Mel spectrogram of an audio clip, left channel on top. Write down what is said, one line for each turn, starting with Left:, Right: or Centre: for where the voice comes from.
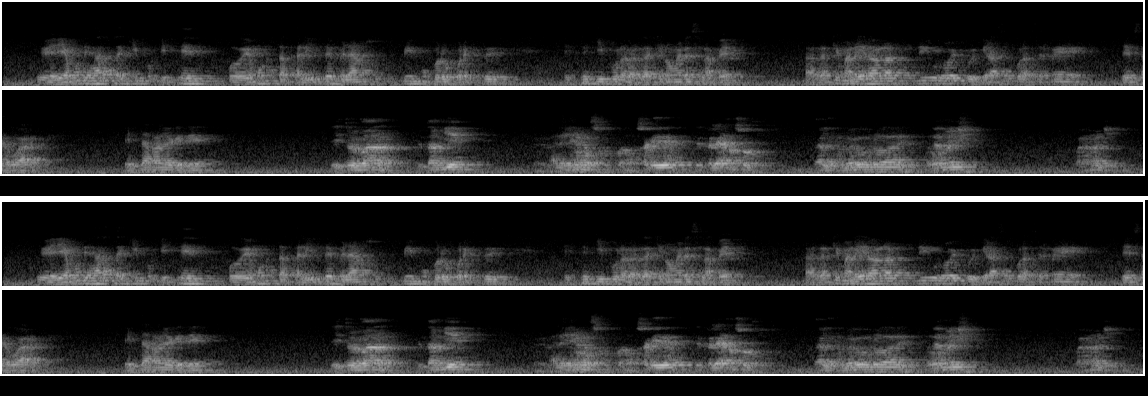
Right: Deberíamos dejar hasta aquí porque es que podemos hasta salir de pelea nosotros mismos, pero por este, este equipo la verdad que no merece la pena. La verdad es que me alegra hablar contigo, bro, y pues gracias por hacerme desahogar con esta rabia que tengo.
Left: Listo, hermano, yo también. Pero
Right: Dale,
Left: tienes
Right: bro.
Left: razón, podemos salir de, de pelea nosotros. Dale,
Right: Hasta luego, bro. Dale.
Left: buena
Right: Todo
Left: noche,
Right: bien.
Left: buena noche.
